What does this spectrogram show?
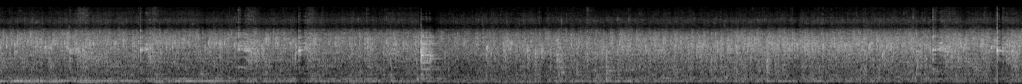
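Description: Sliced jengkol with chilies sizzling in sweet soy sauce in a metal wok, stirred with a metal spatula. The hiss is steady, with one sharp clink about four seconds in.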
